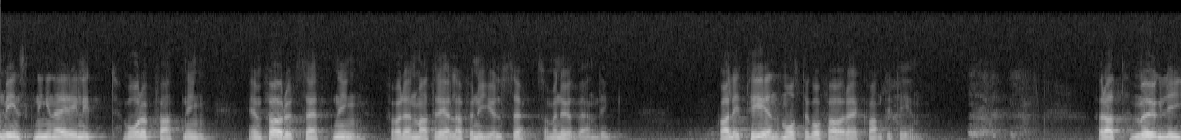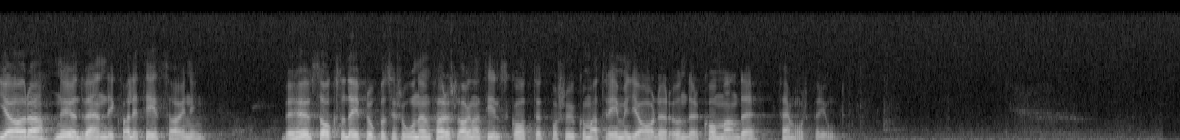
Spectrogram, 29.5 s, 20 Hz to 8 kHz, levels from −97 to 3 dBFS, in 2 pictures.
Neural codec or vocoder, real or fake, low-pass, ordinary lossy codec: none; real; 7.2 kHz; none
